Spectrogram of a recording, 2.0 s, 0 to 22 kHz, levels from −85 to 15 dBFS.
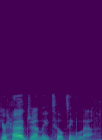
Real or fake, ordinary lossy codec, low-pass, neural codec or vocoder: fake; AAC, 48 kbps; 7.2 kHz; codec, 16 kHz, 4 kbps, FunCodec, trained on Chinese and English, 50 frames a second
